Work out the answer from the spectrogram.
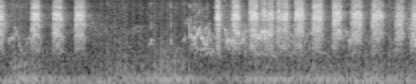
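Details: Australian budgies in an aviary colony, singing and chirping: a burst of three bright, high chirps, a short quiet gap, then a fast run of sharp, evenly spaced high tweets.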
